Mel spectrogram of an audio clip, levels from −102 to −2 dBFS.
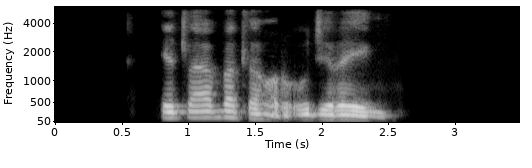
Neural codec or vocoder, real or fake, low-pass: codec, 24 kHz, 1.2 kbps, DualCodec; fake; 5.4 kHz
